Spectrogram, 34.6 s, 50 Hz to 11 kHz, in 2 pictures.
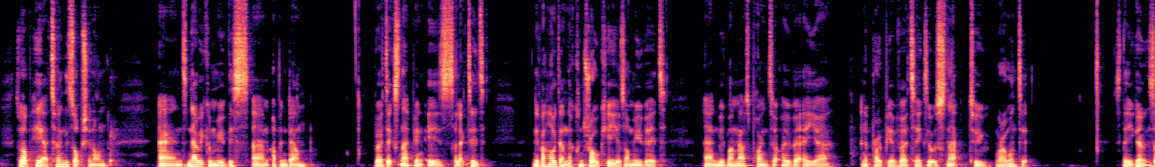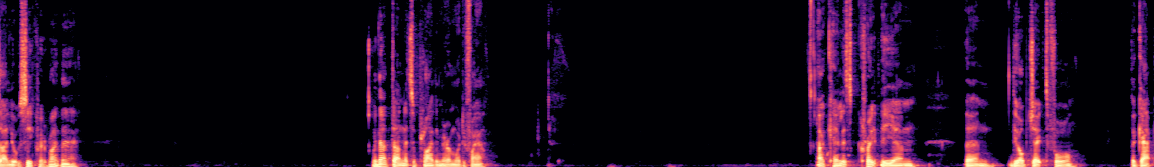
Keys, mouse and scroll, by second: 3.3-6.0 drag, 10.5-11.4 drag, 11.9-14.9 drag, 17.4-19.0 drag, 19.3-20.0 middle drag, 20.0 click, 21.7-23.8 drag, 23.8-24.7 middle drag, 24.7 click, 25.0-25.8 shift+middle drag, 25.8 KP_1, 26.2-27.4 middle drag, 27.4 Tab, 27.9 shift+middle click, 28.6-29.0 scroll up 4, 29.3-30.6 middle drag, 30.6-32.0 drag, 33.4-33.9 scroll down 2, 33.9-34.6 shift+middle drag.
